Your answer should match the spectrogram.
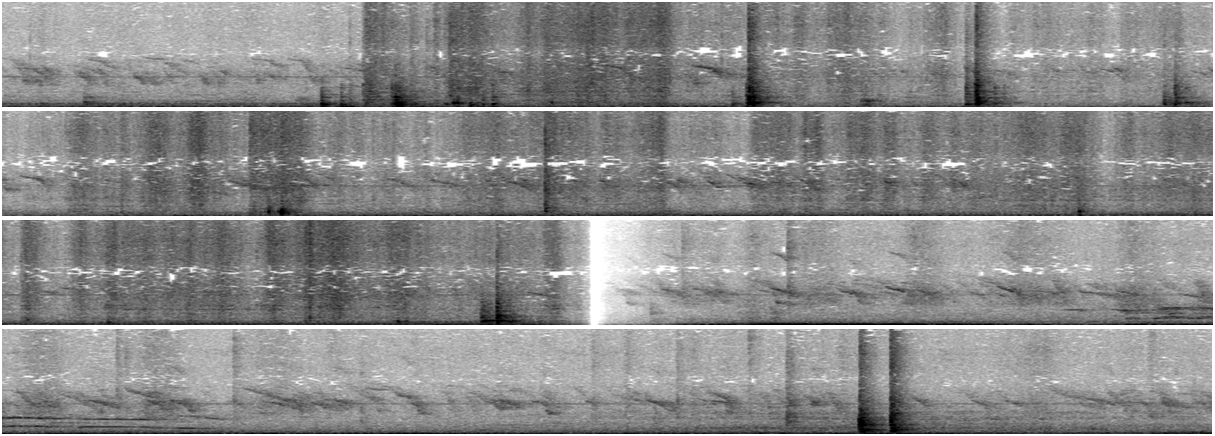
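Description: Kitchen work sounds: sharp knocks and clatter of utensils at irregular intervals over a steady hiss. After a sudden cut, a lower steady hum, with a short bird-like call and faint chirps in the background.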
